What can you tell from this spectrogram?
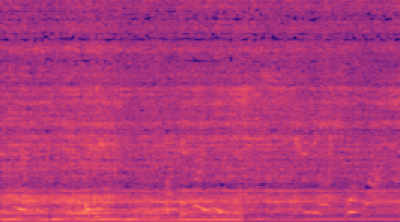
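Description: Porter-Cable scroll saw running with a steady hum, its blade cutting through a thin board.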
